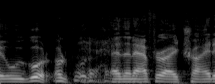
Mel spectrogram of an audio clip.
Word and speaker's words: Uygur: You were telling us the correct Turkish one is technically Uygur. Uygur. Yeah. Okay. Makes me But wanna that's just go to too war. hard. I mean, that's a tough one, brother. So my dad, when we first came here, changed it to Uygur, like just the pronunciation, the spelling's the same.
